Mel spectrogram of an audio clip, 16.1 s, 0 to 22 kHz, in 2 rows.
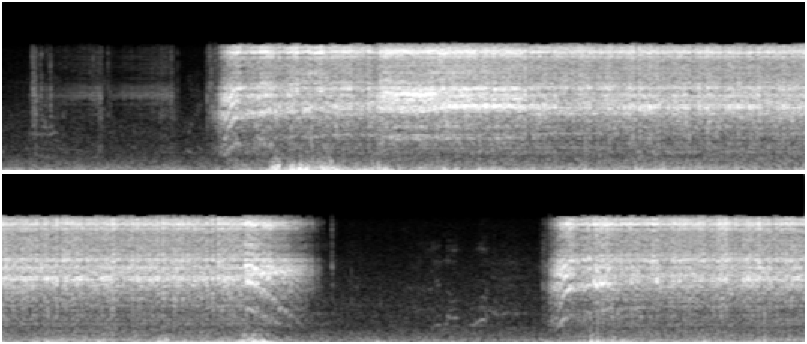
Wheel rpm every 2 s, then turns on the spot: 0, 140, 230, 230, 230, 110, 10, 200.
none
